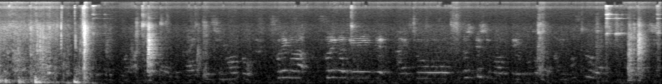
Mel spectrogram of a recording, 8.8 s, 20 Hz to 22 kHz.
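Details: Sette, a male Maine Coon cat born 21 July 2021, kept indoors as a family pet, gives a run of soft, short, tonal meows and chirps about once a second, with quiet human voices and a few sharp knocks in the room.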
